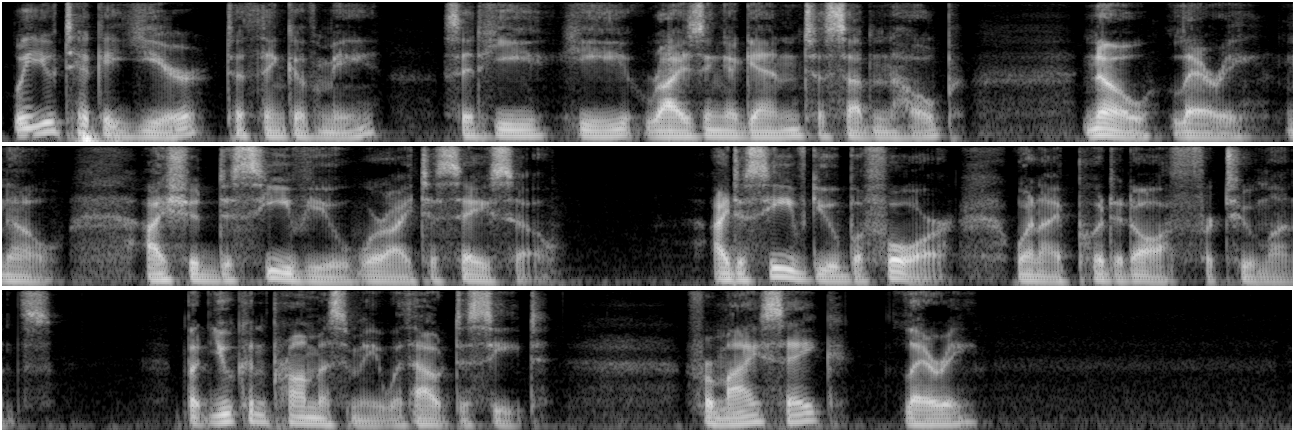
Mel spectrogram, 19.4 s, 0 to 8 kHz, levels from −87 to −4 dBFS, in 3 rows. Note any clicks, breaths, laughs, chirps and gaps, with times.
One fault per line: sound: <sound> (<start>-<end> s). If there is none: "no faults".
no faults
